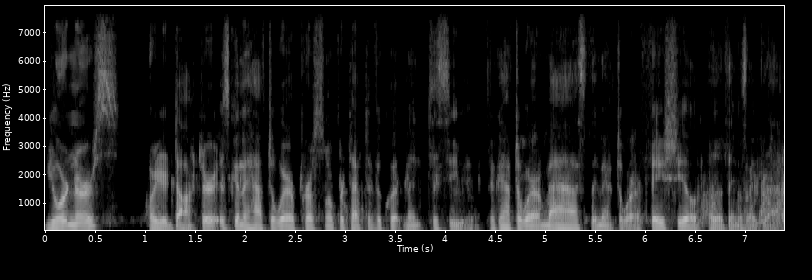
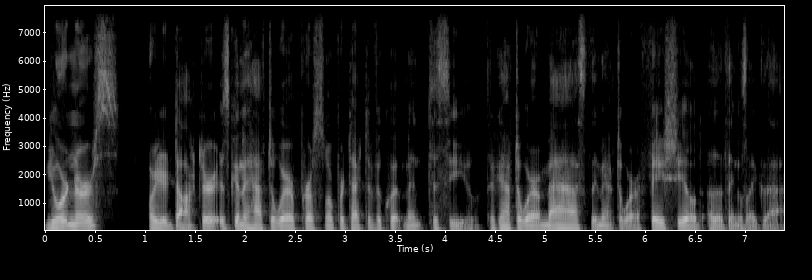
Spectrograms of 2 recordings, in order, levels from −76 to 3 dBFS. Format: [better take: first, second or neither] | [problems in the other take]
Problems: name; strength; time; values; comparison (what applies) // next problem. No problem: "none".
second | noise reduction (neural mask model Resemble Enhance denoiser)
